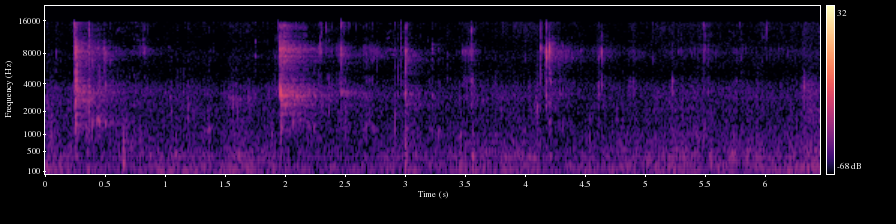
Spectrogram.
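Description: Faint chewing of a mouthful of rice and barbecue, heard as sparse soft mouth clicks over near silence. The sharpest click comes about two seconds in.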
